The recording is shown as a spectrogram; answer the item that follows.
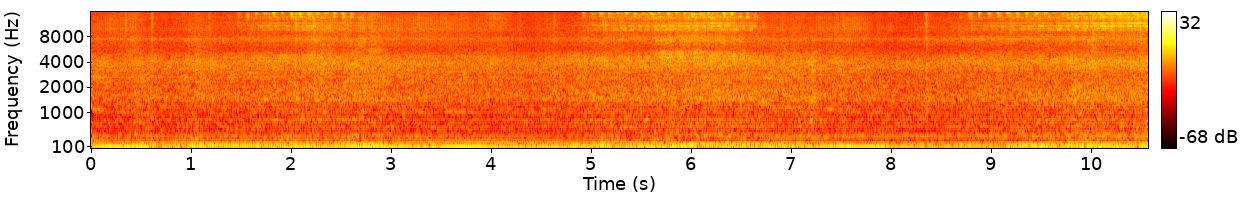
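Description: Bus running on the road, heard from inside the passenger saloon: a steady low engine drone over road and tyre noise, with a faint steady hum. It eases slightly about eight seconds in.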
